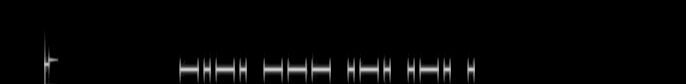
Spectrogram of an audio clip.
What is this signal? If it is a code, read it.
Morse code, heard as a keyed tone, about 21 wpm, 700 Hz. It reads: CORRE
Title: Build A Word - 5 Letters At A Time - 10-Letter Words - 20wpm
